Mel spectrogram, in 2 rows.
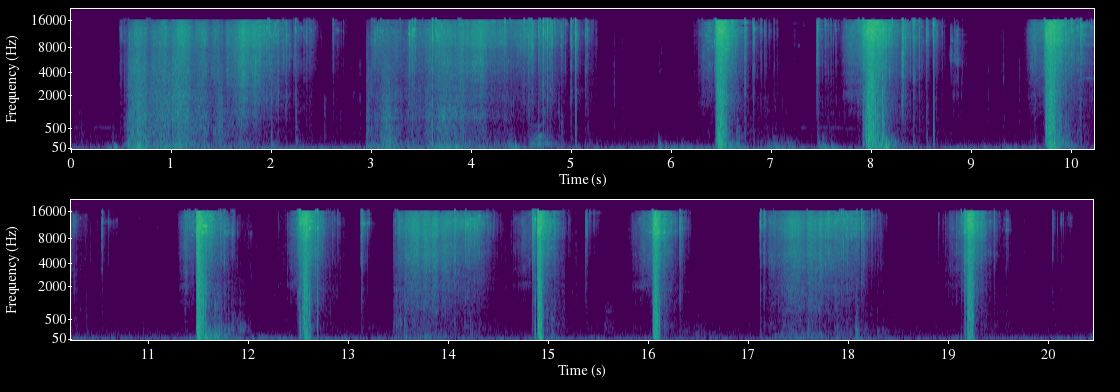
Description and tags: Dropping some seashells into a plastic bag. Recorded in a small room using Zoom's H1
plastic-bag, sea-shell, Foley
